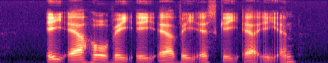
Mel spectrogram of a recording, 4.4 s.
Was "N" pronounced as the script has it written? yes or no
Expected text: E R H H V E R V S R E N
yes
